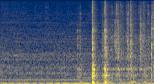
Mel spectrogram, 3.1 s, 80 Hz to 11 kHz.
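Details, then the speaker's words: Sony DTC700 DAT recorder, top removed, after refitting the mode switch with gears aligned: faint motor hum, light clicks and whirring as tape threads smoothly, no grinding or slipping; normal tape loading. "go through all the mode to make sure that all the modes are operating correctly"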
